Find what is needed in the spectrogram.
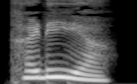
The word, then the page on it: ಖಡಿಯ: kannada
